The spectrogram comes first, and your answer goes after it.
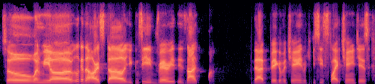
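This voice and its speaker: A man's voice: mid-range voice, fairly even intonation, normal speed, sharp tone, clean tone, no room sound, lo-fi sound. A man hosting a podcast and chatting casually and informally about anime, giving his opinions. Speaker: podcast host.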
